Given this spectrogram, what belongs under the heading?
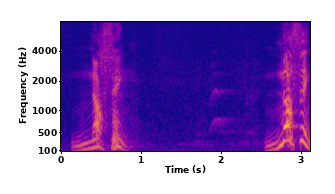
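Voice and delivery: swooping put-on German accent, lecturer voice. Quoting the man who questioned the silent students, in a german accent. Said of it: "in German accent, I'm going to do my best".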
